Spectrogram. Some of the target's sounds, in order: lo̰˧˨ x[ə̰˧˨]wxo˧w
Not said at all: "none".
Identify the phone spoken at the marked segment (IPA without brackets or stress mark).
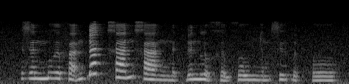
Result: ə̰˧˨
